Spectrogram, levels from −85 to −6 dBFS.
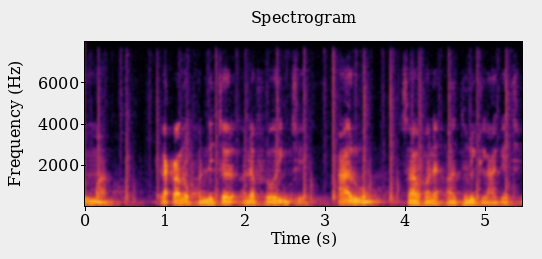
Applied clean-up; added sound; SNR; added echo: none; Run; 14 dB; reverberation time 1.8 s.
